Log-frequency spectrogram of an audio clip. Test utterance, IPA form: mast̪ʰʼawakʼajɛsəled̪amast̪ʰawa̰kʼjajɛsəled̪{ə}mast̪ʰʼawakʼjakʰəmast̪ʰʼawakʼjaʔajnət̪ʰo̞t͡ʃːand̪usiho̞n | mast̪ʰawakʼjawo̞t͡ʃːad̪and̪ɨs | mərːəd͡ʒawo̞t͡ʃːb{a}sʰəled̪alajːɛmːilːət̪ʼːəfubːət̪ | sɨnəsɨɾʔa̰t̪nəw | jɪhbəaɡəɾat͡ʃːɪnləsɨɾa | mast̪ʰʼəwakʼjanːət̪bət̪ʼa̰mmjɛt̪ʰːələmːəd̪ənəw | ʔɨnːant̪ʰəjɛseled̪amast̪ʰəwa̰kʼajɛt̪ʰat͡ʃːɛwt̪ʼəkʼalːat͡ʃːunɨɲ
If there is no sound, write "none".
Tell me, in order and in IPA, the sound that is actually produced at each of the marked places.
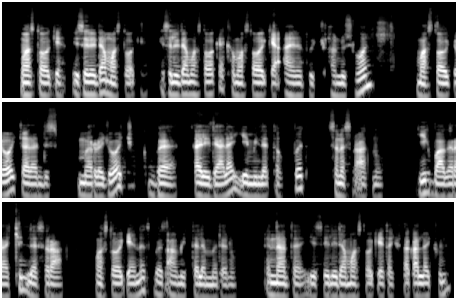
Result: a, ə

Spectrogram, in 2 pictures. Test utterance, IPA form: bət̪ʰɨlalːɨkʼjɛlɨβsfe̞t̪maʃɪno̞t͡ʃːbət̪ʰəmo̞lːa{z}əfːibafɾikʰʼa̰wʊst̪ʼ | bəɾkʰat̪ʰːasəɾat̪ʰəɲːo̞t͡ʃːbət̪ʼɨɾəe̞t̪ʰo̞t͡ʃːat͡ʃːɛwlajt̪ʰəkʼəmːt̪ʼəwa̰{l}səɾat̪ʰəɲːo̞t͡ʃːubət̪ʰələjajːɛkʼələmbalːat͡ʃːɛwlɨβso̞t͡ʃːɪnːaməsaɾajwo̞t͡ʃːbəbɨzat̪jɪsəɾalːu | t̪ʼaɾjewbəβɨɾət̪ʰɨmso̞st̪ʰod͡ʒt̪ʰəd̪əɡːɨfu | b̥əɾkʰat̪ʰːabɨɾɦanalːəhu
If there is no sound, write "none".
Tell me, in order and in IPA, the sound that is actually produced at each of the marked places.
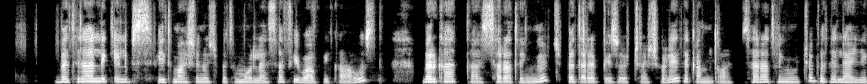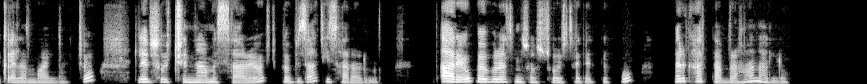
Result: s, l

